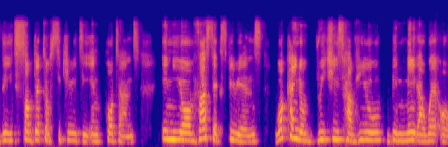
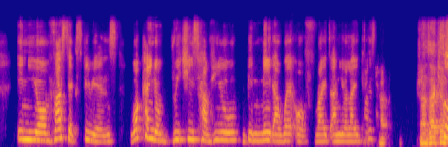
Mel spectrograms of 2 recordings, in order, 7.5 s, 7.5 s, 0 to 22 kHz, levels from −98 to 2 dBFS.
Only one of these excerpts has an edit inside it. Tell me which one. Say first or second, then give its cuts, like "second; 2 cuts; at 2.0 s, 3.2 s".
second; 1 cut; at 6.2 s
